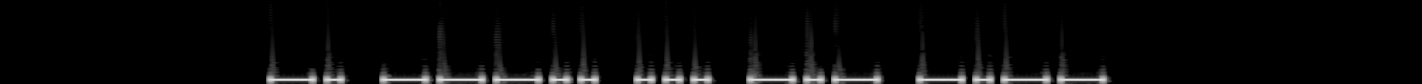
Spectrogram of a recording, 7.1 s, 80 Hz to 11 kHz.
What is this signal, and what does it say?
Morse code, heard as a keyed tone, about 20 wpm, 700 Hz. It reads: N8SKY
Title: Speed Racing - USA Call Signs 17wpm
